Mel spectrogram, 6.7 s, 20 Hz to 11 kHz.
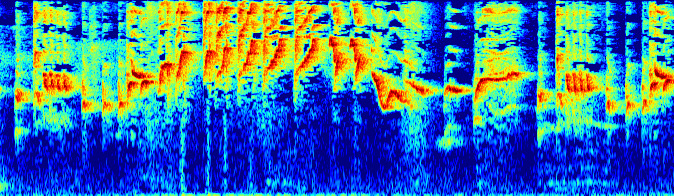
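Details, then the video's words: Oriental magpie-robin in full song at a bird singing competition, placed third: nonstop fast medley of sharp chirps, warbled whistles and falling slurs, loud and continuous, with clean quiet background. "KACER GACOR JUARA 3"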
